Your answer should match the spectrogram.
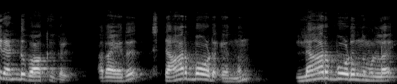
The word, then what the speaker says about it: starboard: ബോർഡ് എന്ന് പറഞ്ഞുവന്നു നൂറ്റാണ്ടുകളിലൂടെ ഈ വാക്കിന്റെ ഉച്ചാരണം സ്റ്റിയർ ബോർഡ് എന്നതിൽ നിന്ന് മാറി സ്റ്റാർ ബോർഡ് എന്നായി മാറുകയും ചെയ്യും കപ്പലുകൾ കടലിലൂടെ തുഴഞ്ഞു പോയാൽ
